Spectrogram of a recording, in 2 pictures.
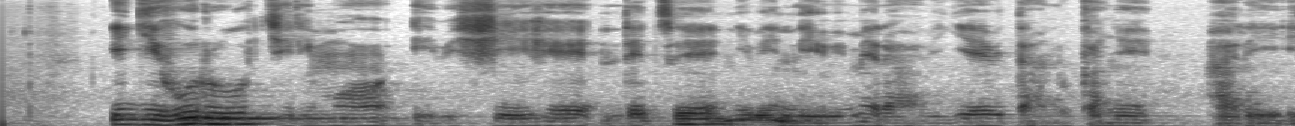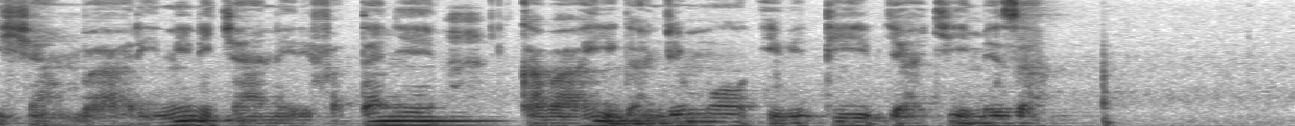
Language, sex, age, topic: Kinyarwanda, female, 18-24, agriculture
